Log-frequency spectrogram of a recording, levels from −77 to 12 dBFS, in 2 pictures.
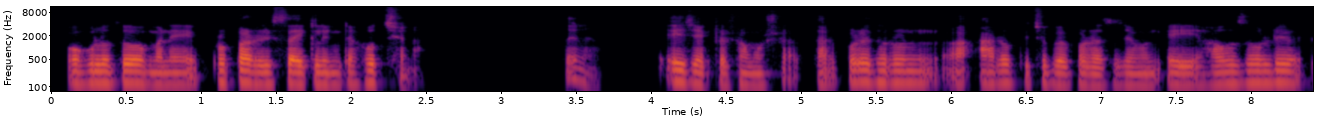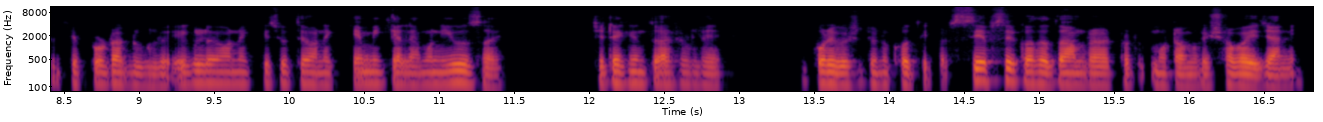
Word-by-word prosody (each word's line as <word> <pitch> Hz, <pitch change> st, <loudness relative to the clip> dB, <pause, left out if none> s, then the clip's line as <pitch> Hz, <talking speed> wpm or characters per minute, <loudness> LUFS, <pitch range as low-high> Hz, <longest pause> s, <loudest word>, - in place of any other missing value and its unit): ওগুলো 125 Hz, 0 st, +3 dB
তো 130 Hz, -, +6 dB, 0.2 s
মানে 115 Hz, 0 st, -1 dB, 0.2 s
proper 130 Hz, 0 st, +4 dB
recycling 115 Hz, 0 st, +2 dB
টা 120 Hz, -, -1 dB
হচ্ছে 130 Hz, -, -1 dB
না। -, -, -21 dB, 1.0 s
তাই -, -, -6 dB
না? -, -, -19 dB, 0.5 s
এই 135 Hz, -, +5 dB
যে -, -, -2 dB
একটা -, -, -3 dB
সমস্যা। 110 Hz, -1 st, -6 dB, 0.2 s
তারপরে -, -, 0 dB
ধরুন 125 Hz, 0 st, 0 dB, 0.3 s
আ -, -, 0 dB, 0.2 s
আরও 125 Hz, +1 st, 0 dB
কিছু 115 Hz, -, -6 dB
ব্যাপার 110 Hz, 0 st, 0 dB
আছে 105 Hz, +1 st, -10 dB
যেমন 110 Hz, 0 st, -4 dB, 0.2 s
এই 110 Hz, -, +1 dB, 0.2 s
household-এর 125 Hz, +2 st, 0 dB, 0.2 s
যে -, -, -3 dB
productগুলো, 110 Hz, -3 st, 0 dB
এগুলাও 125 Hz, +1 st, +1 dB
অনেক 120 Hz, -1 st, -5 dB
কিছুতে 120 Hz, -, -4 dB
অনেক 115 Hz, -1 st, -5 dB
chemical 120 Hz, -1 st, 0 dB
এমন 115 Hz, +1 st, -2 dB
use 120 Hz, -3 st, +2 dB
হয়, 100 Hz, 0 st, -2 dB, 0.6 s
যেটা 125 Hz, -, +2 dB
কিন্তু 120 Hz, -2 st, -3 dB
আসলে 115 Hz, -1 st, -6 dB, 0.7 s
পরিবেশের 115 Hz, -1 st, +4 dB
জন্য 115 Hz, 0 st, -2 dB
ক্ষতিকর। -, -, -1 dB
CFC-র 145 Hz, 0 st, +4 dB
কথা 120 Hz, -1 st, +6 dB
তো -, -, +7 dB
আমরা 115 Hz, 0 st, +1 dB, 0.2 s
ট -, -, -18 dB, 0.2 s
মোটামুটি 105 Hz, -1 st, -1 dB
সবাই 110 Hz, -2 st, +6 dB
জানি। 100 Hz, +2 st, +1 dB
115 Hz, 170 wpm, -27 LUFS, 110-125 Hz, 1.0 s, তো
